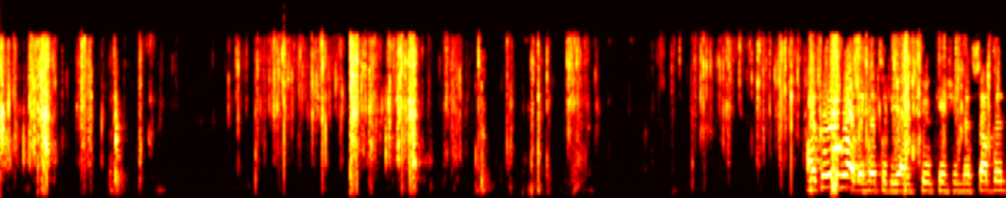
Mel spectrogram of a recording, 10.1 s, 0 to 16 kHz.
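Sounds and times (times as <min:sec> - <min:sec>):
foil wrapper crackling: 0:00.0 - 0:10.0.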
